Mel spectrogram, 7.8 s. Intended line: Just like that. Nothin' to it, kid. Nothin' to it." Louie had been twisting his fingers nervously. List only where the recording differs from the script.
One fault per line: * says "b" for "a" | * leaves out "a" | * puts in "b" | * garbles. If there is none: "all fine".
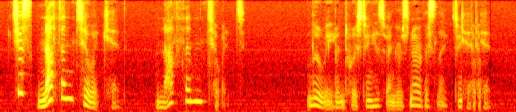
* leaves out "like that"
* leaves out "had"
* garbles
